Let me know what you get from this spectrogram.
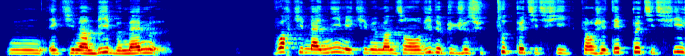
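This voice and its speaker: Warm-toned woman in her forties, podcast guest, reflective and earnest, halting storyteller. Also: medium pitch. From southern France. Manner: reflective, earnest, many hesitations. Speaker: love coach guest. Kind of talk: podcast interview, personal storytelling.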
